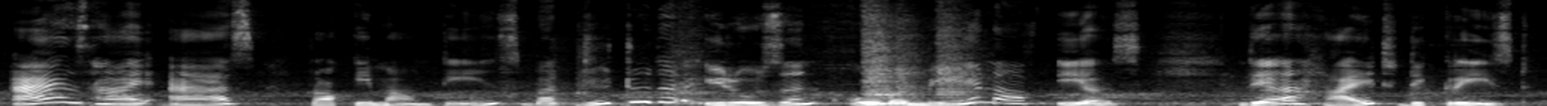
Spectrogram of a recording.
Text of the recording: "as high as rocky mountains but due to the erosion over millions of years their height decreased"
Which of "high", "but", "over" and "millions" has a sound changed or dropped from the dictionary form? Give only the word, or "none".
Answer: millions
